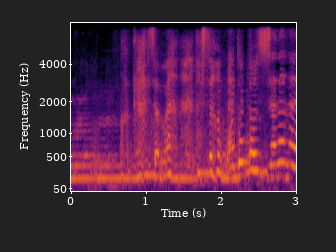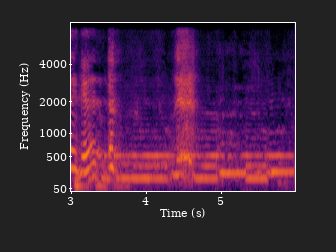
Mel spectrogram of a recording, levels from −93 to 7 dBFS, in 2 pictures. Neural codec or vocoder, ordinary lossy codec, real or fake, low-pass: codec, 16 kHz, 2 kbps, FreqCodec, smaller model; none; fake; 7.2 kHz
